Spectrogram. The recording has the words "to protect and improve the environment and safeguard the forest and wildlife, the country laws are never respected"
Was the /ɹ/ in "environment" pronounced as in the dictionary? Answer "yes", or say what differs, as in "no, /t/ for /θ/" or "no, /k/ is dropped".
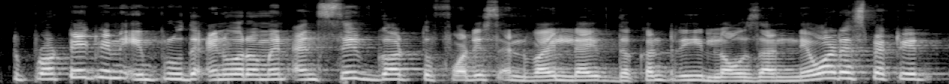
yes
